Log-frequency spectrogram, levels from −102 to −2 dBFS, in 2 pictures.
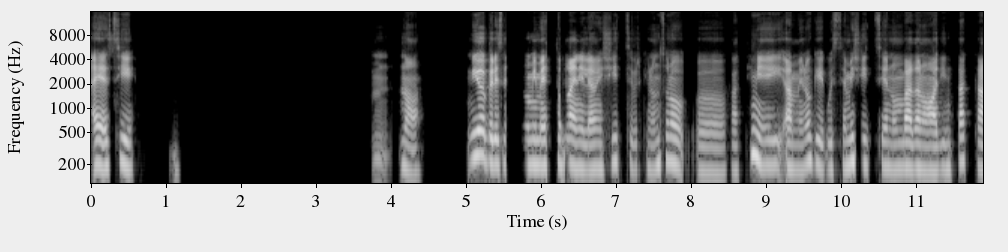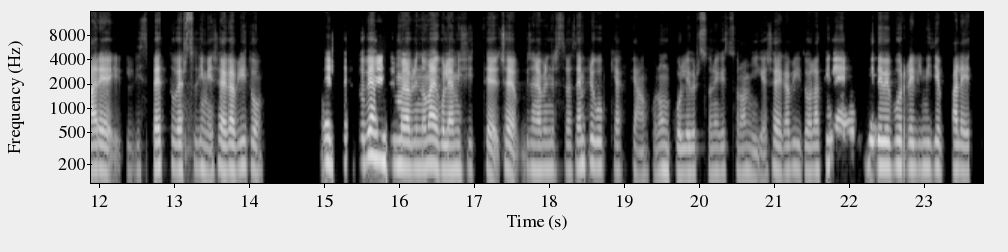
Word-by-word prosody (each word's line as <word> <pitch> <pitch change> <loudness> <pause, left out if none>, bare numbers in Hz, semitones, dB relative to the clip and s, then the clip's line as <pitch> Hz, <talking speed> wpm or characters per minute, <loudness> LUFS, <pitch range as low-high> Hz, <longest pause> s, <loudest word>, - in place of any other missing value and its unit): Eh 190 0 +5
sì. 200 -2 -2 0.5
Mh. - - -23 2.6
Mh, - - -16 0.2
no. - - -5 0.6
Io 260 +2 +6
per 215 -2 +4
esempio 205 0 -3 0.2
non 200 - -5
mi 205 - +2
metto 200 +1 +2
mai 210 -2 +6
nelle 185 -1 0
amicizie 190 +3 -5
perché 180 +1 -18
non 185 +4 -7
sono, 215 -4 -2 0.2
uhm, 165 -1 -9
fatti 175 +8 -11
miei, 200 -5 0
a 190 - +2
meno 180 +5 -5
che 210 -3 -4
queste 185 +1 -11
amicizie 205 -1 -5
non 180 0 -7
vadano 185 -2 +2
ad 170 +1 +1
intaccare 180 -2 +2
i - - -13
il 170 -1 -25
rispetto 190 +2 -1
verso 185 +1 -3
di 190 - -7
me, 160 -3 -6
cioè 180 0 +3
capito? 185 0 -1 0.8
Nel 215 -1 +6
senso 210 0 -9
ovviamente 235 -3 +8
non 205 0 -1
me 195 - +7
la 190 - +8
prendo 190 0 -4
mai 205 -1 +8
con 180 -1 -1
le 175 - +5
amicizie, 180 0 -3
cioè 185 -4 +1
bisogna 185 -1 -6
prendersela 180 0 -11
sempre 200 +2 -3
con 195 0 -4
chi - - -24
hai 175 - -9
a - - -39
fianco, 160 -1 -16
non 175 0 -6
con 160 0 -7
le 160 - -4
persone 165 0 -12
che 165 - -12
sono 165 -1 -17
amiche, 150 -4 -12
cioè 180 +2 -4
capito, 175 0 -9
alla 175 +1 -4
fine 205 +4 -7 0.4
le 200 0 -2
deve 195 -1 +5
porre 190 0 -1
limiti 185 +1 -6
e 185 - -6
paletti. 175 -2 -3
185 Hz, 185 wpm, -24 LUFS, 175-200 Hz, 2.6 s, ovviamente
